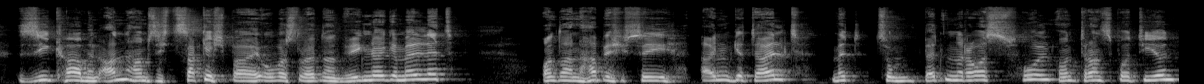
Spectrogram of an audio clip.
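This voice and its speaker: The speech moves at a very slow pace with ordinary pitch variation. Its loudness stays very even. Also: man, high pitch for a man. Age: 80s+. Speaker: retired special forces officer. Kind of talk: interview storytelling.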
